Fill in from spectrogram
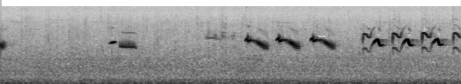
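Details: Northern mockingbird song opening with a few isolated notes, then a series of downslurred whistles and finally rapid looping high chirps repeated several times.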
